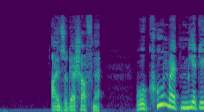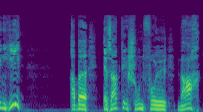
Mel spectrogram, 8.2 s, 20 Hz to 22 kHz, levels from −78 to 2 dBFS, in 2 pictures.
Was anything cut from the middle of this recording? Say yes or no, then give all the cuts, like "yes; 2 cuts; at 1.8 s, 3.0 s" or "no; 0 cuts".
no; 0 cuts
